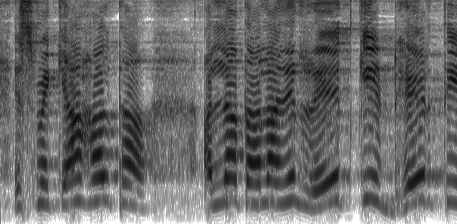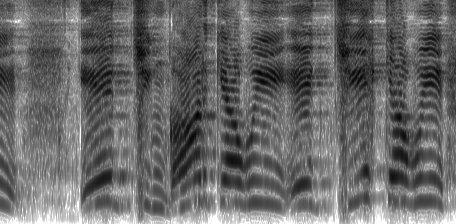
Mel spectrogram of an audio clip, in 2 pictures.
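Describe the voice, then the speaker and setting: A middle-aged woman giving a Quran tafsir lecture as a teacher, telling stories with rhetorical questions. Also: high voice. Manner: animated storytelling with rhetorical questions.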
